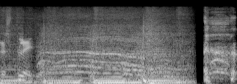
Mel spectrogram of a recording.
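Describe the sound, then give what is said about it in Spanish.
A person coughs repeatedly in a loud run of harsh, raspy hacks, three or four in quick succession, cutting off abruptly near the end. “¿Cansado de toser?”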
